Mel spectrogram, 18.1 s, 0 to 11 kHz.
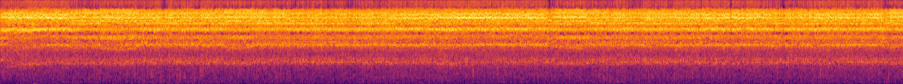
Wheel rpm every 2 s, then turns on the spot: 170, 220, 230, 230, 230, 230, 230, 230, 230.
none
